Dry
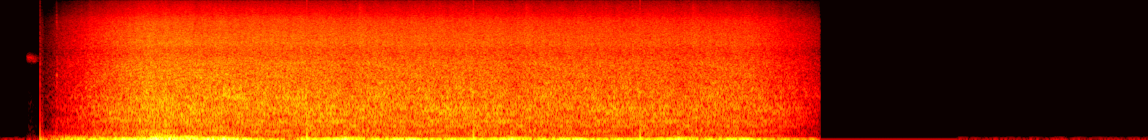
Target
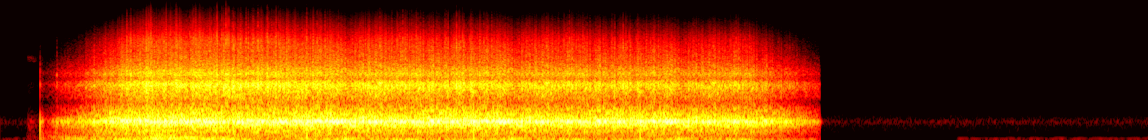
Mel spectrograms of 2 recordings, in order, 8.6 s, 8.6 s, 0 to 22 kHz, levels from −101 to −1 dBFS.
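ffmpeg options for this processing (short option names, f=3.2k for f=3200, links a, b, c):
-filter_complex "[0:a]asplit=3[a][b][c];[a]bandpass=f=530:t=q:w=8,volume=0dB[d];[b]bandpass=f=1.84k:t=q:w=8,volume=-6dB[e];[c]bandpass=f=2.48k:t=q:w=8,volume=-9dB[f];[d][e][f]amix=inputs=3:normalize=0,adynamicsmooth=sensitivity=5.5:basefreq=680,alimiter=level_in=36dB:limit=-1dB:release=50:level=0:latency=1,volume=-1dB"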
